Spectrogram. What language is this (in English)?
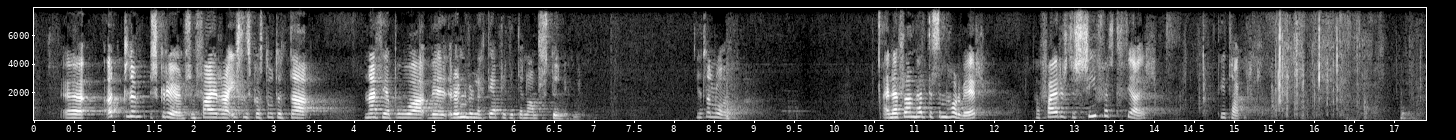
Icelandic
